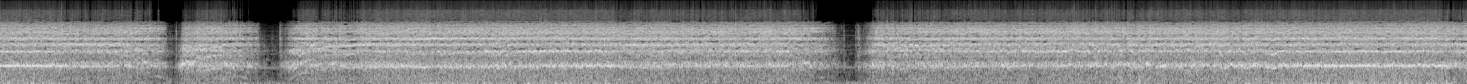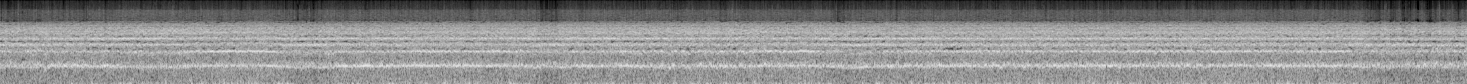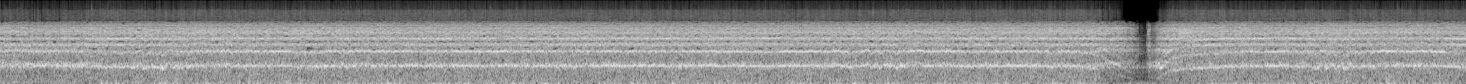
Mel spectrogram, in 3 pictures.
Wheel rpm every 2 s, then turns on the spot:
180, 100, 210, 210, 120, 210, 220, 220, 220, 230, 230, 230, 230, 230, 220, 220, 230, 230, 230, 230, 160, 220.
none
